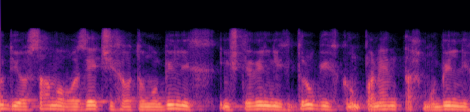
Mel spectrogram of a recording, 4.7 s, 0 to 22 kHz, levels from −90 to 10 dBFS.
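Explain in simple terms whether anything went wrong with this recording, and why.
The speech has been squeezed through the AMR wideband (HD Voice) codec, the system used for HD calls on mobile networks, and the damage is plainly audible from start to finish. The codec rebuilds the voice from a simplified model of the throat and mouth, and here it runs at one of its lowest settings, so the speech comes out rough and raspy. Nothing above about 7.5 kHz survives, which takes away some crispness.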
